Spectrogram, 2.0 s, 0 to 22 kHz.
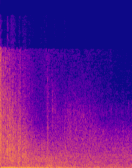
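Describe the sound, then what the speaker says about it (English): A heavy tank round, fired at a T29 in a tank video game, strikes and bounces off the turret's front armor: a loud, sustained booming roar filling the clip with a brief crack early on. "it bounces his huge round off the front of my turret"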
